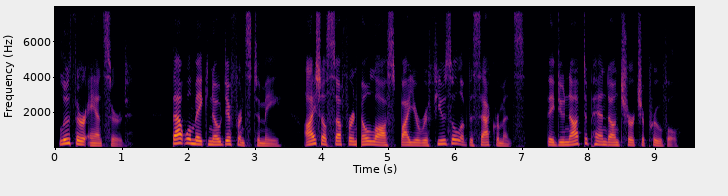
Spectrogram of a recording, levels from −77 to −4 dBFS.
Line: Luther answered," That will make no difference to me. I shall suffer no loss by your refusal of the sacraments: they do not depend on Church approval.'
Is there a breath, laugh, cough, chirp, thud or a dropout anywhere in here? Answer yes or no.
yes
